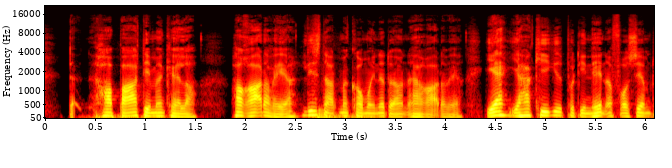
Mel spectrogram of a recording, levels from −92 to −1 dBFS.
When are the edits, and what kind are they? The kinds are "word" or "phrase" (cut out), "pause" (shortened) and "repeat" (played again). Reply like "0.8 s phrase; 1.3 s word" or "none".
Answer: none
